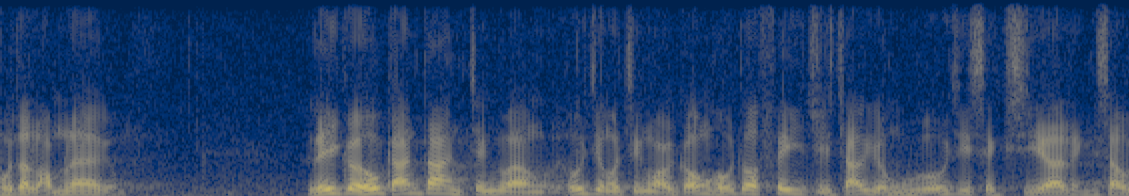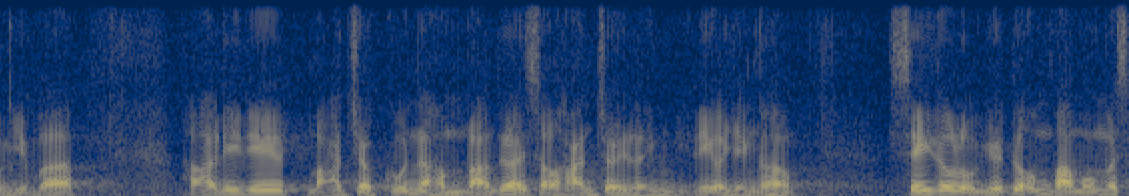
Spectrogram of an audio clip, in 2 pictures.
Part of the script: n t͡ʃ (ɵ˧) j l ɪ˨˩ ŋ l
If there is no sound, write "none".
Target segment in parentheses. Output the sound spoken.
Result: ɵ˧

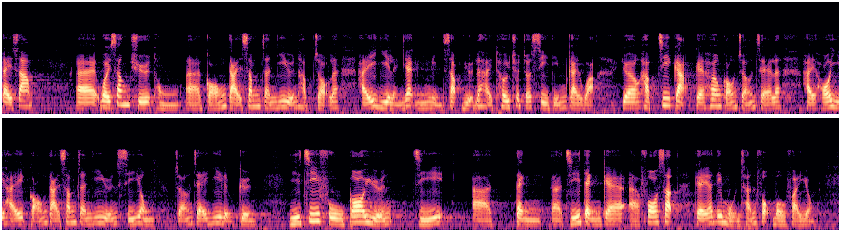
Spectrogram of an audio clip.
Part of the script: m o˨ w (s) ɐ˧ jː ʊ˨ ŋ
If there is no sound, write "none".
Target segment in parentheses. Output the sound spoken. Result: f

